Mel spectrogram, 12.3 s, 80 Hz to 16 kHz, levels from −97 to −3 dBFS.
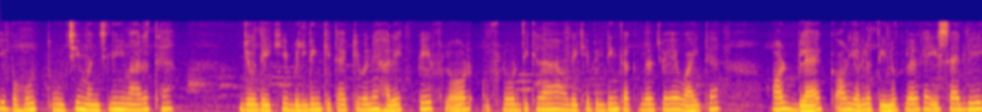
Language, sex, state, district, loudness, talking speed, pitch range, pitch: Hindi, male, Bihar, East Champaran, -17 LUFS, 210 wpm, 170-185 Hz, 180 Hz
